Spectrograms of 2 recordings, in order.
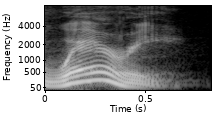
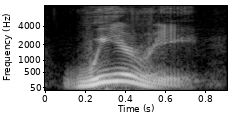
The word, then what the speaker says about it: weary: which is interesting because it has the word where you are but it's not pronounced wary it's pronounced weary i'm feeling really weary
